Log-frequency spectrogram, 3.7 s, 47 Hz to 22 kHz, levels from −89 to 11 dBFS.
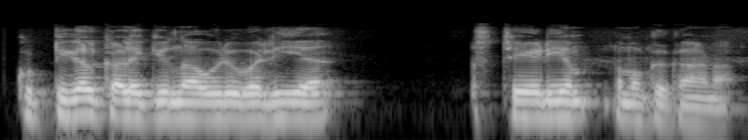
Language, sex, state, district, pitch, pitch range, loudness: Malayalam, male, Kerala, Kollam, 120 Hz, 120-130 Hz, -13 LUFS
